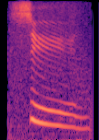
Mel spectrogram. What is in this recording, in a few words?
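"syun4", Cantonese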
